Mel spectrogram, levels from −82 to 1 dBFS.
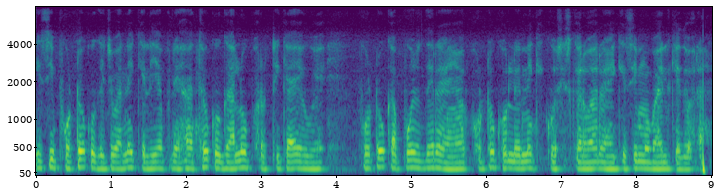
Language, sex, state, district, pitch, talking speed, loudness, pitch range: Hindi, male, Odisha, Malkangiri, 120 Hz, 210 wpm, -18 LUFS, 120-130 Hz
